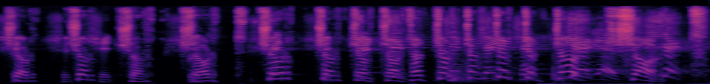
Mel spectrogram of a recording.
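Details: Acted stuttering in a film scene, Ukrainian dub: a man portrayed with severe nervous stuttering repeats a swear word during a speech therapy session, stuttering on the final repetition.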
